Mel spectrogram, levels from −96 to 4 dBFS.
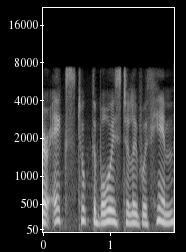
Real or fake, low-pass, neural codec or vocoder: fake; 7.2 kHz; codec, 24 kHz, 1.2 kbps, DualCodec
